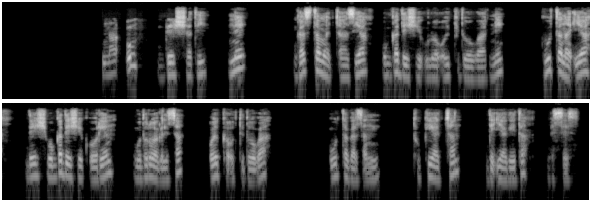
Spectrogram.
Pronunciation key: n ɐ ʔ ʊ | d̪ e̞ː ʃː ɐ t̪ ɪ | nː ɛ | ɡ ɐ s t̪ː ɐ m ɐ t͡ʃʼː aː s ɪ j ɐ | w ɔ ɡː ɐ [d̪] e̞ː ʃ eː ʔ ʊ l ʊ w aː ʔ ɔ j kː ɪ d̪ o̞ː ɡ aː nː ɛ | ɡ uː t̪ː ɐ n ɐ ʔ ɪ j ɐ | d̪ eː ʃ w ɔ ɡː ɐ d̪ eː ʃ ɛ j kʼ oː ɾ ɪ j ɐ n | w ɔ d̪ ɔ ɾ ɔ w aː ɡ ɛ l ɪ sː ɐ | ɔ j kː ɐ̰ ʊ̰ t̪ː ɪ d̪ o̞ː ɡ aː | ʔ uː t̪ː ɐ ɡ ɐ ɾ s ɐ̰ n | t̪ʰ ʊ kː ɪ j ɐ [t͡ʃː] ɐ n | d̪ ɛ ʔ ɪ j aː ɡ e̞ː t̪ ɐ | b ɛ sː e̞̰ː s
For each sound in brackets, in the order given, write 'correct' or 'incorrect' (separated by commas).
correct, correct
